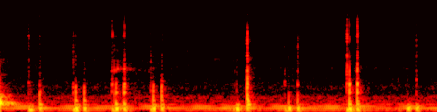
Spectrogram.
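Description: Computer keyboard being typed on, a dozen or so faint, irregularly spaced key clicks as a word is typed, over a faint low hum.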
